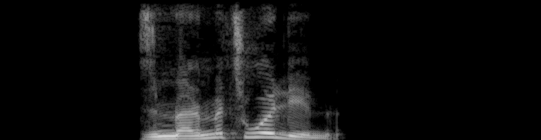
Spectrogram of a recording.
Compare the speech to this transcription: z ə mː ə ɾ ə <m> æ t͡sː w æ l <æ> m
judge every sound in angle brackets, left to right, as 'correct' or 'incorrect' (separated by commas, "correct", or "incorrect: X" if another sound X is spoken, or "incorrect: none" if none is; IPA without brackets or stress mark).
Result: correct, incorrect: i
